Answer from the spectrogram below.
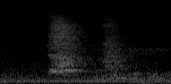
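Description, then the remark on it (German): Two quick, forceful bhastrika bellows breaths, breathing firmly in and out with the belly or with belly and chest, a sharp rushing inhale and exhale, followed by quiet with a faint steady hum in the background. No one speaks. “eine Runde Bastrika, wo ihr fester ein- und ausatmen, entweder nur mit dem Bauch fester atmen oder mit Bauch und Brust.”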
